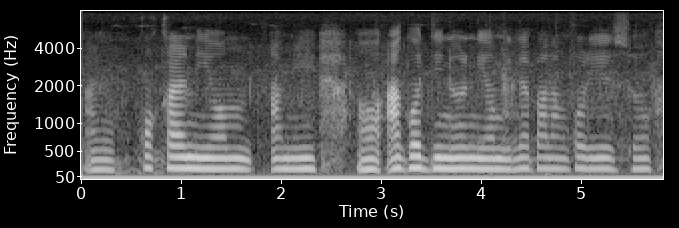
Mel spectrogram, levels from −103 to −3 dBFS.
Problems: constant background noise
